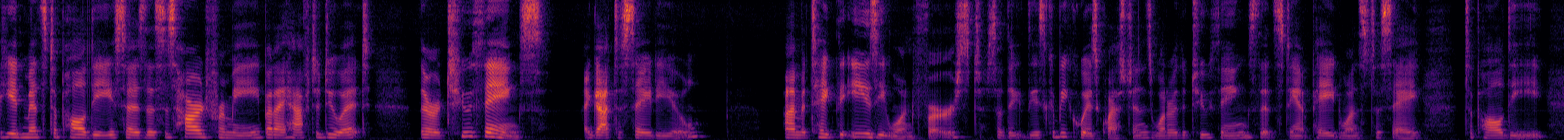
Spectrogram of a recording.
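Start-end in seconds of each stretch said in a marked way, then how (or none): none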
